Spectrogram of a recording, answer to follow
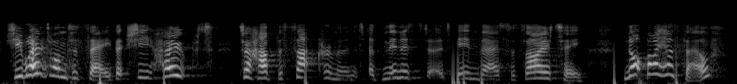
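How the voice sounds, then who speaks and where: A woman reading a history paper aloud as a conference speaker, expressive and emphatic, with a wry touch. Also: sits high, measured pace, muffled recording. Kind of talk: prepared lecture read aloud to an audience.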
